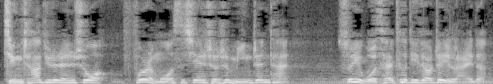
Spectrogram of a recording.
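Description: A man's voice: high voice, expressive, brisk, fairly bright tone, faint music behind. A man playing a spoiled, impatient young nobleman in a radio drama, fussy and demanding. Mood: indignant. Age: young adult.

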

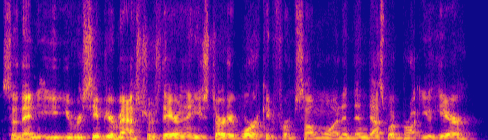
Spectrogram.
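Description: A man hosts an interview podcast with a medium-pitched voice. He speaks in a conversational presenting style, introducing things and putting questions to a guest. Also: steady tone, brisk, fairly bright tone. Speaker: podcast host. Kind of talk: conversational interview show hosting.

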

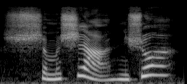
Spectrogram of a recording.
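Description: A woman's voice: high-pitched, very animated, unhurried, a bit bright, dry recording, clean studio sound, heavily acted. A woman acting in a radio drama as a wealthy, generous, breezy lady with a showy manner.

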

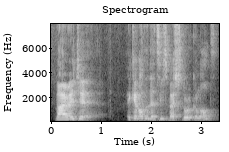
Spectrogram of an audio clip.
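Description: A man talking casually and reflectively as a guest storyteller, halting and thinking aloud, recorded in an echoey room. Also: a little high, a bit bright. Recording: roomy, echoing space.

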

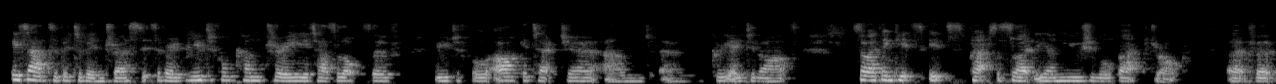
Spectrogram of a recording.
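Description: A woman's voice: sits low, creaky, warm tone. A middle-aged British woman, an author on a podcast, talking hesitantly with many ums. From Britain. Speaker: author guest. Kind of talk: podcast interview. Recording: echoey, dull lo-fi sound.

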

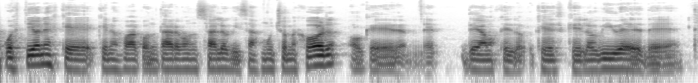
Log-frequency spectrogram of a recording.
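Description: Un conductor de radio argentino que comenta sin guion, con muchas pausas, titubeos y frases que retoma. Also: male voice, lowish voice, gravelly. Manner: hesitant, many restarts and fillers. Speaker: radio host. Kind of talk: unscripted radio commentary.

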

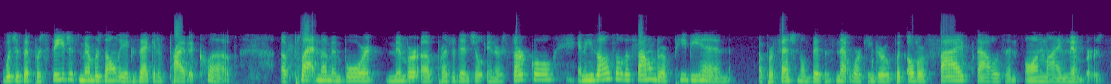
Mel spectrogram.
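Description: A woman hosting a business radio interview, with an energetic, promotional delivery. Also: on the low side, brisk, narrow, tinny audio. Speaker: podcast host.

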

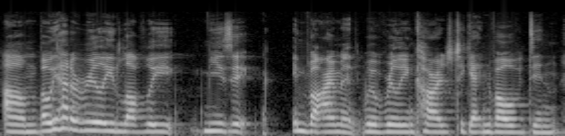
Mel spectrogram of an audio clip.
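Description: A woman's voice: medium pitch, little pitch movement, a little fast. A young woman with an Australian accent, a musician guest telling stories earnestly in casual chat. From Western Australia.

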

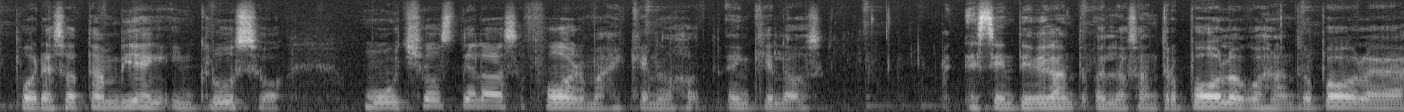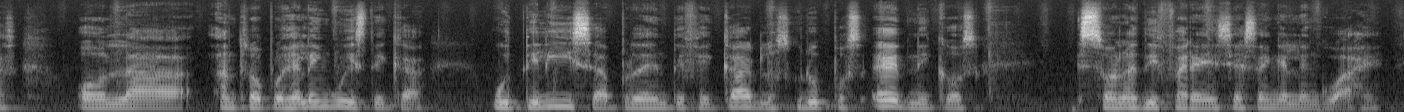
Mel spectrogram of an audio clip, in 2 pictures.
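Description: A man's voice: fairly high pitch, steady tone, moderate pace, a little mellow. A man on a panel explaining a point about language and identity in a lecturing way, with fillers and restarts. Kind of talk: explanatory academic talk.

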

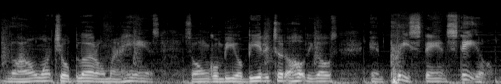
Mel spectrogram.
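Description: Impassioned preacher, swooping cries over faint music. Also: male voice, steady tone, brisk, dark tone. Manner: call-and-response preaching, swooping from low murmurs to high cries. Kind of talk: impassioned sermon.

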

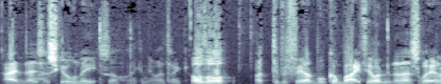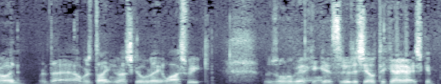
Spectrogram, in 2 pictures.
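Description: A Scottish man hosting a football podcast, chatting in a relaxed way and asking his guests questions. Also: on the low side, quick pace, few pauses. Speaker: podcast host. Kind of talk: casual chat.

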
